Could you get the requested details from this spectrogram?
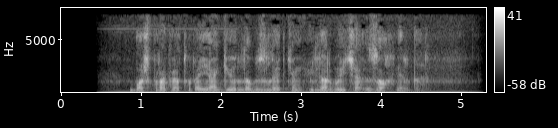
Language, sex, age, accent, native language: Uzbek, male, 40-49, Jizzax, Uzbek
